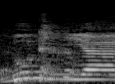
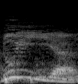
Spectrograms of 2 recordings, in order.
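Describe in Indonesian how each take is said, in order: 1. Bunyi n-nya jelas dan menyambung ke ya. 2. Bunyi n-nya hilang dan menyatu ke dalam ya. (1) "jelaskan dunya" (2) "jangan dibaca duiya ... gak boleh"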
